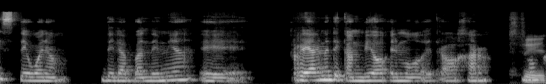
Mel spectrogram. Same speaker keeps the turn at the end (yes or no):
no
